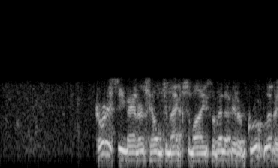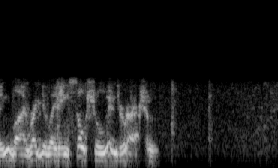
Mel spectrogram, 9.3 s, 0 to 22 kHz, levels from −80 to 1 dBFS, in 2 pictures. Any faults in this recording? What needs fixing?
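Noise suppressor artifacts run through the whole recording. The suppressor pulls steady noise down by about 19 dB frame by frame, so the room noise, sitting about 14 dB under the speech, drops away in pauses and surfaces beneath syllables. Unlike codec roughness, this pumping follows the gaps between phrases. Gentler suppression depth and slower gain smoothing would prevent it.

iLBC codec coding is plainly audible throughout. The band is limited to roughly 200 Hz to 3.4 kHz, and each frame's excitation is coded on its own, which fits the 20 ms, 15.2 kbps mode. That gives the speech a slightly rough, synthetic edge. It differs from suppressor warble because the graininess stays constant rather than swelling in pauses. A wideband codec would prevent it.

Lost iLBC frames briefly interrupt the audio at 4.04 to 4.07 s, between "to maximize the benefits" and "group living by regulating". About 20 ms of signal was concealed by repeating the last pitch cycle with added noise, so it sounds like a short buzzy held vowel. 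A dropout would leave silence instead, and recovery here is immediate because frames stand alone. Jitter buffering or redundancy would prevent it.

Speech cut by the noise suppressor occurs from 6.87 to 7.28 s, with around a fifth of a second affected in total. Quiet speech was mistaken for noise and turned down by as much as about 18 dB, so parts sound swallowed. It differs from artifact warble because speech itself fades, not background. A voice-activity guard on the suppressor would prevent it.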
